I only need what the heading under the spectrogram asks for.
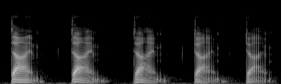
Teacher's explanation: But one is the way that D is pronounced in the Indian English pronunciation and the, for example, American English pronunciation. If someone says dime in America, the tongue is touching the roof of the mouth right behind the teeth.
